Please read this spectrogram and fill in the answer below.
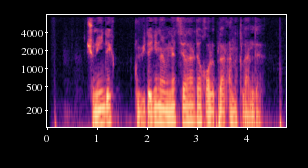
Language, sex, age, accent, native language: Uzbek, male, 18-24, Toshkent viloyati, Uzbek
